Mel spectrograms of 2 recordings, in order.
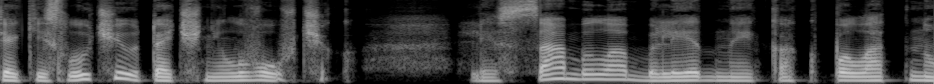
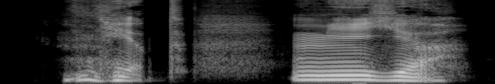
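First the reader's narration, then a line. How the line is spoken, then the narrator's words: Hoarse wheeze. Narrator (Russian): прохрипела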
